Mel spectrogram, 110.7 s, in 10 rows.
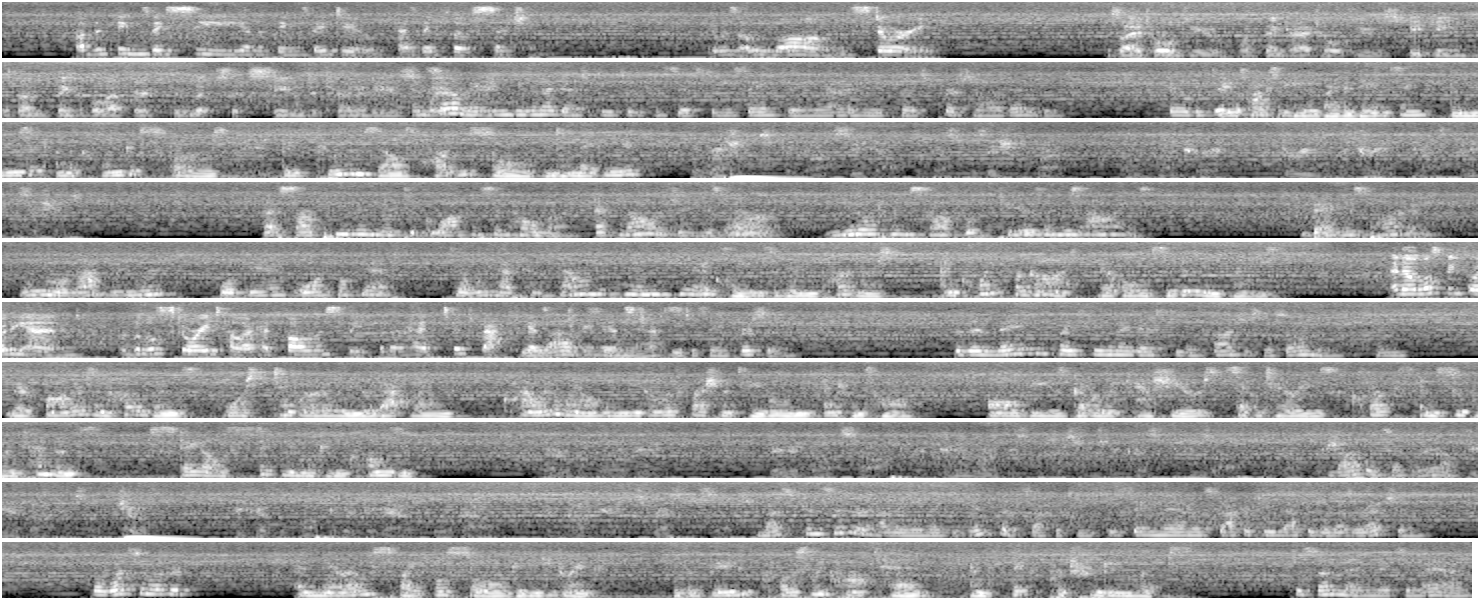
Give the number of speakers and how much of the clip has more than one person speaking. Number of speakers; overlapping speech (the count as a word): six, about 5%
